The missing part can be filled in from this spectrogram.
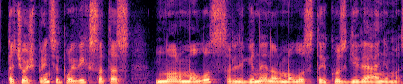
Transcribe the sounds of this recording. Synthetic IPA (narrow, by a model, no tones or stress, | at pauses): t̪ɐt͡ʃʲɛʊɪʃpʲɾɪnʲsʲɪpoːʋʲiːkst̪ɐt̪ɐs | noːɾmɐlˠʊsɐlʲiɡʲɪnɐɪnoːɾmɐlˠʊst̪ɐɪkʊs̬ɡʲiːʋʲæːnʲɪmɐ̰s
